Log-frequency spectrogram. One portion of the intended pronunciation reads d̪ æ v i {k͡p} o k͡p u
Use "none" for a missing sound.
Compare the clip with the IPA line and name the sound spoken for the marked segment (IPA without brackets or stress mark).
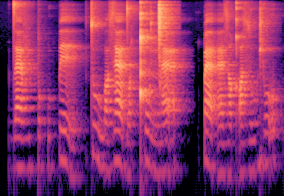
k͡p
